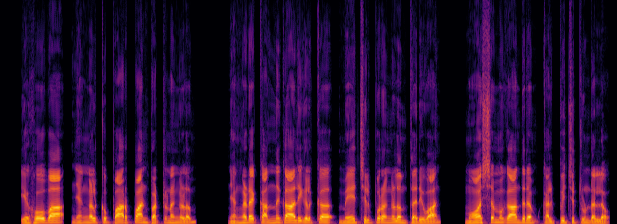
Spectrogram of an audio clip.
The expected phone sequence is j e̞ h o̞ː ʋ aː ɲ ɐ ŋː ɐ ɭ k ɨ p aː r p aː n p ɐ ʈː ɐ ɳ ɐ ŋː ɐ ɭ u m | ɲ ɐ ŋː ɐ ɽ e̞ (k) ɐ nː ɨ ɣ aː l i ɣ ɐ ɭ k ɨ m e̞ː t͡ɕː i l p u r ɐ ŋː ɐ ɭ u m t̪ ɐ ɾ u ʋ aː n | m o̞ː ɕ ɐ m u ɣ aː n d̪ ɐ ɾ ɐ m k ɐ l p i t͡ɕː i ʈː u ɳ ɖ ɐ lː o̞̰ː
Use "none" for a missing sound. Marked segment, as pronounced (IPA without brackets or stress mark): k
